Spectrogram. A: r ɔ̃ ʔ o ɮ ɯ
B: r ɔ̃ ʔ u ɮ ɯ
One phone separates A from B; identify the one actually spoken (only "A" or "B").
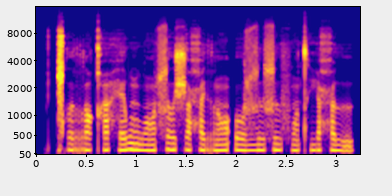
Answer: A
